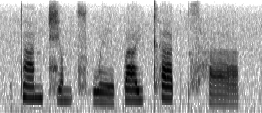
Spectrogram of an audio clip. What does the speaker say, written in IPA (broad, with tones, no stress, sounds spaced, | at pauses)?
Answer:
t̪ ã˦ n t͡ɕ ə˧ m t͡sʰ w e˨˩ p a˧ j kʰ a˦ k̚ t͡sʰ a˨˩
